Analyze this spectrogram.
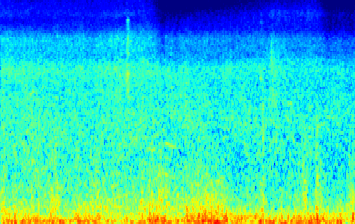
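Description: Surf washing and breaking against shoreline rocks, with wind rumbling on the microphone.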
